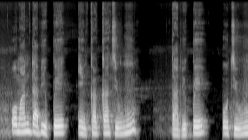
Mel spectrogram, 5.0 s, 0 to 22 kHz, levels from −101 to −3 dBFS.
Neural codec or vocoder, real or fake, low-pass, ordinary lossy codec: none; real; none; none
